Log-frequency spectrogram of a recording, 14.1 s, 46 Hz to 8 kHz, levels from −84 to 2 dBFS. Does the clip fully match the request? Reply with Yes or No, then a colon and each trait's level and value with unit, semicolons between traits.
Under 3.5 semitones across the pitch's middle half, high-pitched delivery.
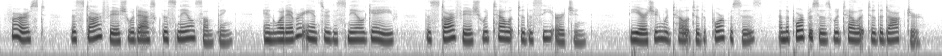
Yes: narrow, 2.4 semitones; high, 205 Hz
